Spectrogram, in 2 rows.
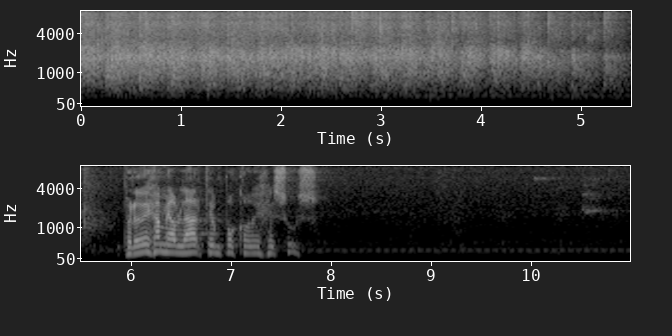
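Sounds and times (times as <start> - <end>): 
audience applause: 0.0 - 5.6
speech: 6.0 - 8.0.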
